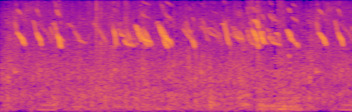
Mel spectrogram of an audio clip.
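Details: Baby chicks peeping cheerfully: a dense stream of high, thin, downward-sliding peeps, several per second, overlapping from many chicks.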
